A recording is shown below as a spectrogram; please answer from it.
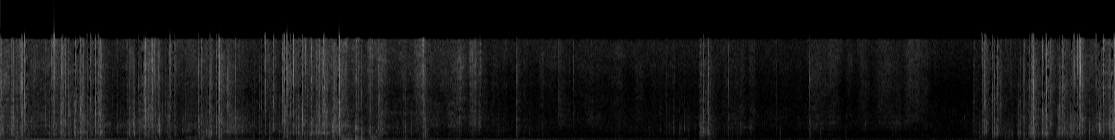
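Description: Clear plastic packaging crinkling and rustling as craft ribbons are handled, in irregular bursts. It dies down around the middle and picks up again just before the end.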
